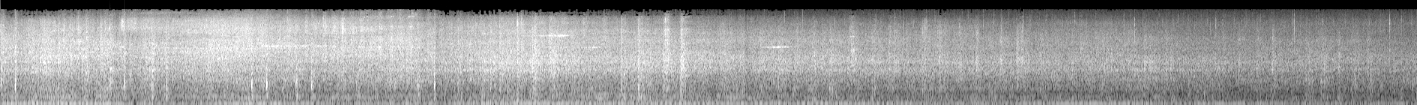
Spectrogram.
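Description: Passenger train carriages rolling past on jointed track, their wheels clicking over the rail joints, then fading away as the train leaves. A steady low hum runs underneath.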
